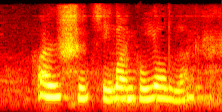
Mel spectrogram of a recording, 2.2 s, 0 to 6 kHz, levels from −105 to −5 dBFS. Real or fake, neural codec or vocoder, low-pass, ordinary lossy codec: fake; codec, 24 kHz, 0.9 kbps, WavTokenizer, medium music audio release; 5.4 kHz; AAC, 24 kbps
